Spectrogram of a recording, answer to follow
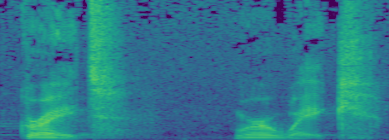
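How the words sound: It sounds like a reluctant groan.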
